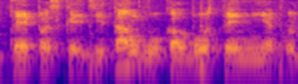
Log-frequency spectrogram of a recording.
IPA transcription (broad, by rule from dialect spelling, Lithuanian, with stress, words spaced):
ˈtʲɛɪp pɐskɐɪˈtʲiːt ˈɐŋɡlˠuː kɐlˠˈboːs tɐɪ ˈnʲiɛkʊ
